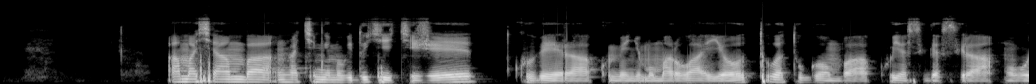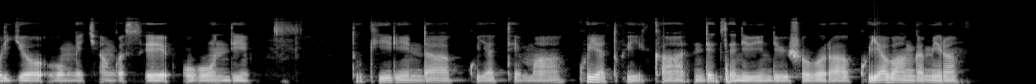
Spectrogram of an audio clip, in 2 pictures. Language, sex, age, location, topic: Kinyarwanda, male, 18-24, Nyagatare, agriculture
